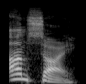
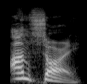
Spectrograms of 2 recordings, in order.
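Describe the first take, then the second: No difference in how they are said.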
